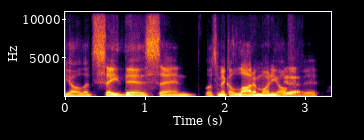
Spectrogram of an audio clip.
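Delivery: ordinary delivery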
